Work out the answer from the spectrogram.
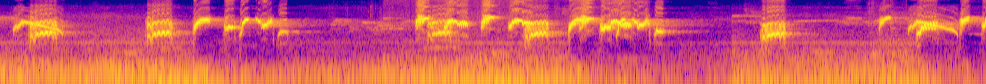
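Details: Tutor song of a caged red-whiskered bulbul from Thailand, used for training birds, in doubled paired phrases: clusters of short, sharply looping whistles repeated in bursts, with a soft low rumble behind.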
